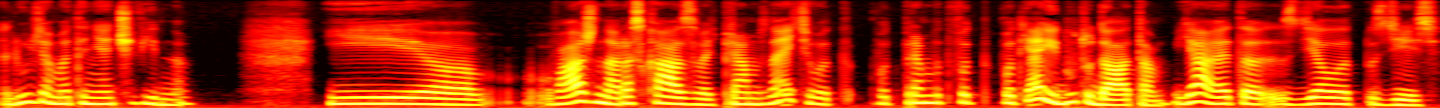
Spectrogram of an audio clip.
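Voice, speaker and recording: A woman speaks at a moderate pace with an ordinary speaking voice, medium in pitch with ordinary pitch variation. The sound is dry and close, with no echo. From Urals, Russia (Pervouralsk near Yekaterinburg). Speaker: film director and photographer. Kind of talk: interview.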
